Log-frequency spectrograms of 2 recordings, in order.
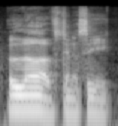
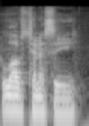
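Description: First: It is said in a mocking, sarcastic tone. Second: It is said in a plain, sincere tone. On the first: It implies the opposite is true. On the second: It is meant literally.

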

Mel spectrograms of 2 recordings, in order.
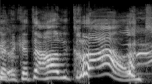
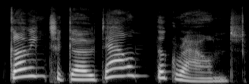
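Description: First: 'Going to' is reduced to 'gonna'. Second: 'Going to' is said in full. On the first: The speaker calls it wrong. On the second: The speaker calls it right.

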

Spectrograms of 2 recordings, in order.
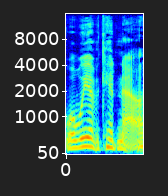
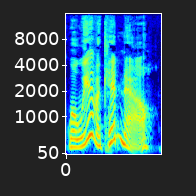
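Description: First: It sounds resigned and negative. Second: It sounds excited and positive.

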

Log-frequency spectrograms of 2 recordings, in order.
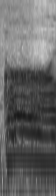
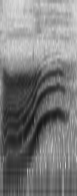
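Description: First: The growl sounds angry. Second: The growl sounds questioning.

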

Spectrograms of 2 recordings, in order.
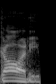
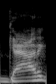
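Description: First: The first vowel is an 'aw' sound. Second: The first vowel is an 'ow' sound. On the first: The speaker calls it wrong. "I would say like gaudy" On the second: The speaker calls it right. "but it's gowdy. Gowdy's better"

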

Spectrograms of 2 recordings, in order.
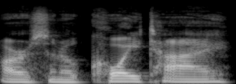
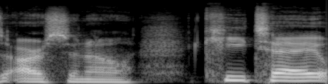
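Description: First: The syllable after 'arseno' has an 'oy' vowel. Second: The syllable after 'arseno' has an 'ee' vowel.

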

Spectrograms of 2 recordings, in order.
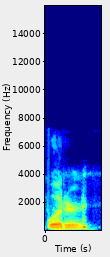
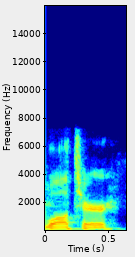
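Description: First: It is said in a Philadelphia accent. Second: It is said in a standard accent.

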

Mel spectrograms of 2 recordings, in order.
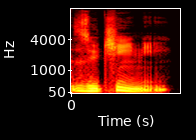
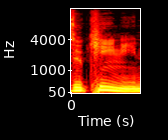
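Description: First: The middle consonant sounds like ch. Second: The middle consonant sounds like k. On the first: The speaker calls it wrong. "not zucchini" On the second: The speaker calls it right. "CH is pronounced k. That's why it's zucchini"

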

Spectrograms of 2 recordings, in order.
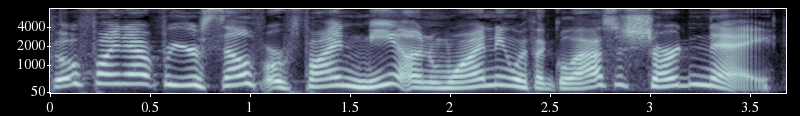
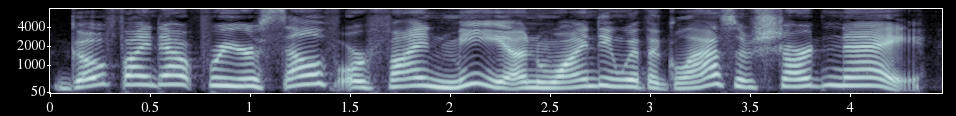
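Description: First: It is read at a faster pace. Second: It is read at a slower pace.

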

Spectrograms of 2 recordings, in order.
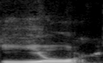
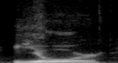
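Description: First: The word starts with a J-like sound. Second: The word starts with a plain y sound. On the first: The speaker calls it wrong. "They're almost making it like a J sound" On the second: The speaker calls it right. "we are not making that G sound"

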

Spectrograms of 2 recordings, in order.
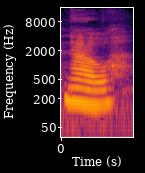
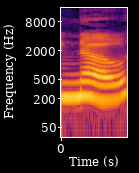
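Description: First: It sounds passive aggressive, with a sigh. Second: It sounds clear and assertive.

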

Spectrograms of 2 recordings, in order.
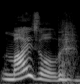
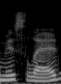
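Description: First: The word is said like 'mizzled'. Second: The word is said as 'mis-led'. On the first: The speaker calls it wrong. "I said I felt misled" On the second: The speaker calls it right. "meaning misled"

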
